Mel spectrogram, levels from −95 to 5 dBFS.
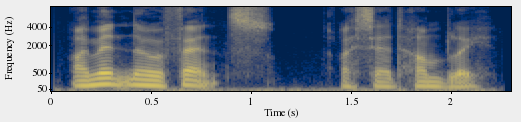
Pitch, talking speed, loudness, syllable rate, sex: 130 Hz, 180 wpm, -19 LUFS, 5.8 syllables/s, male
